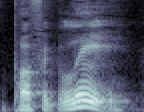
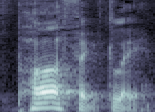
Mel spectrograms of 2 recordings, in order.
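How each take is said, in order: First: The stress falls on a later syllable. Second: The stress falls on the first syllable. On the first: The speaker calls it wrong. "Not perfectly" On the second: The speaker calls it right. "that is our stress syllable, our first syllable here"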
